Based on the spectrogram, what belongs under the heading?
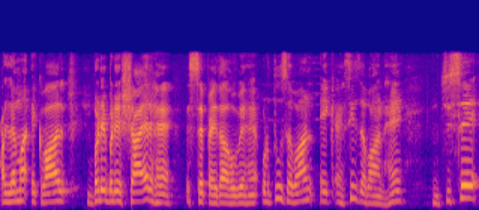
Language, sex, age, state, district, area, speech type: Urdu, male, 18-30, Bihar, Khagaria, rural, spontaneous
